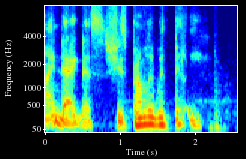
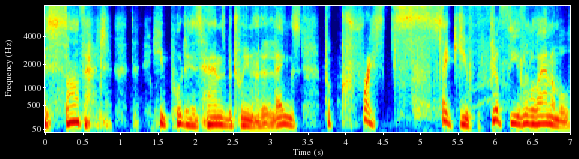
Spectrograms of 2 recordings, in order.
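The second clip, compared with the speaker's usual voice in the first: put-on enraged, furious older woman's voice; 2 semitones higher, 4 dB louder than usual. Voicing an older woman on a phone call: furious older woman's voice. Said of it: "Older woman's voice is furious".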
